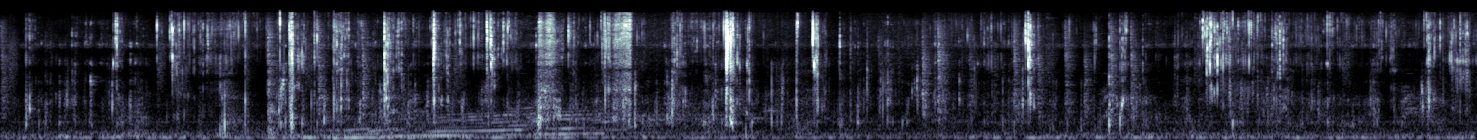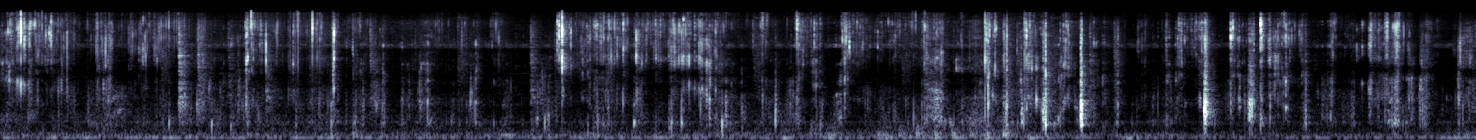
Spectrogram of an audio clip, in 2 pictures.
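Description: Close-up mouth sounds of a person eating roasted chicken asado with his hands: irregular wet chewing, biting and crunching with many small clicks and smacks, and a few louder bites.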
